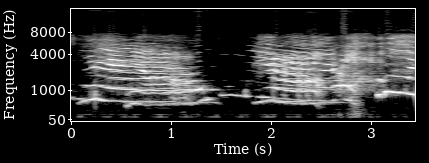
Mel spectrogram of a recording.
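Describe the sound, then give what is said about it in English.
Voices imitate cats with drawn-out, high, wavering meows, two long mewing calls back to back with bending pitch, loud and alone with no ordinary talk. “Can we take a minute and also meow for these women?”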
